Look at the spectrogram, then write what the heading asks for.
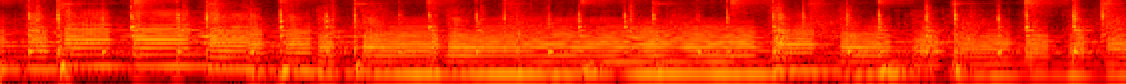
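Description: Wedding band music: loud, sustained reedy melodic tones over a steady low drone, shifting pitch in phrases, with no voices.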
